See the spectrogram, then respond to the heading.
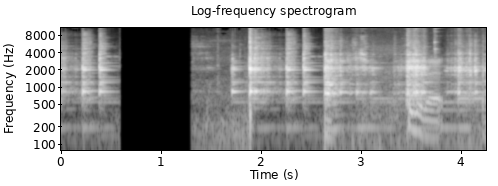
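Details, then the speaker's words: Subaru Legacy, engine off, rocked by hand at the roadside: sharp ringing metallic clinks from a rock trapped between the left front brake dust shield and rotor; loud metallic noise in drive, worse when rolling. "it's in between that dust cover there and the and the road or something stuck in between that dust cover and the rotor"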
